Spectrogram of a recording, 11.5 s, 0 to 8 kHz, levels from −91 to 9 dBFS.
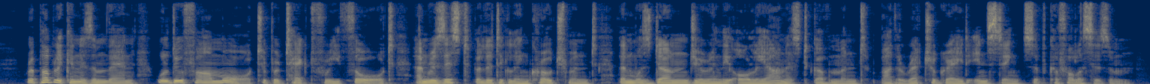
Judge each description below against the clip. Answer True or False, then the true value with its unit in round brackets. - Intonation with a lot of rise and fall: False (4.0 semitones)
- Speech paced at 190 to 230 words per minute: False (140 wpm)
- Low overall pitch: True (110 Hz)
